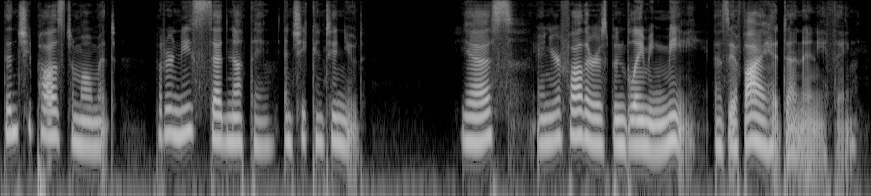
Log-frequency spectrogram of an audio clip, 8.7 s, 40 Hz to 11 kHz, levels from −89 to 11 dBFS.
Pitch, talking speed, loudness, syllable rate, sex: 195 Hz, 170 wpm, -21 LUFS, 5.4 syllables/s, female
